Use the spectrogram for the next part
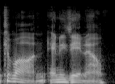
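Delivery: ordinary talk, nothing marked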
